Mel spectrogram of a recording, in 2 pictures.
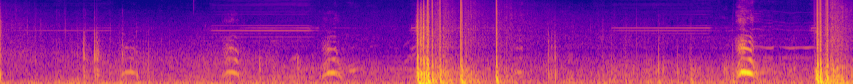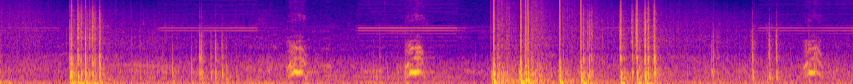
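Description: Aerial fireworks shells bursting with sharp bangs: one about three seconds in, a few more around the middle, and a quick run of bangs about ten seconds in. Short, quieter, repeated pitched sounds come between the bangs.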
